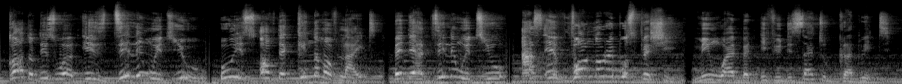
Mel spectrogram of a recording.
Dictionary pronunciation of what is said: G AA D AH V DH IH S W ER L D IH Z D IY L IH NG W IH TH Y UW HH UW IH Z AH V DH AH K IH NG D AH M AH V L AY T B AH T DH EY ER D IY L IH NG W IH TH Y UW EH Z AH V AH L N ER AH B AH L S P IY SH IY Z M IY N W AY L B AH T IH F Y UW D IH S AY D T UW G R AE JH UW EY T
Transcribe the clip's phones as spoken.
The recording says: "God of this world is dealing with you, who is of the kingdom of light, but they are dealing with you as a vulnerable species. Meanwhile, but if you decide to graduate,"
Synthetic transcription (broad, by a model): G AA D AH V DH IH S W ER L D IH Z D IY L IH NG W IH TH Y UW HH UW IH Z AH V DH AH K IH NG D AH M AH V L AY T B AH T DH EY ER D IY L IH NG W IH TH Y UW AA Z AH V AH L N ER AH B AH L S P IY SH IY M IY N W AY L B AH T IH F Y UW D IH S AY D T UW G R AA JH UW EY T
